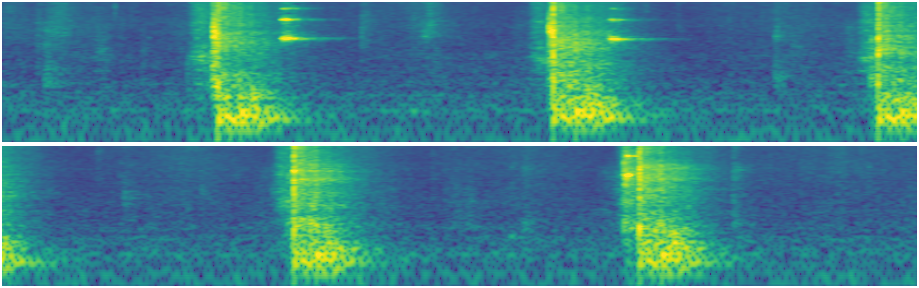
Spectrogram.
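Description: Palm strikes thump hard into a handheld striking pad.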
